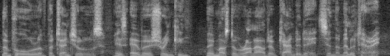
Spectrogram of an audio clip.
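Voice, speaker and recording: Low-voiced, formal, courteous retainer. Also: male voice, big pitch swings, a bit bright, a little hiss or hum. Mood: grave. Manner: formal, measured, ornate wording. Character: courteous, formal, grave manservant-like companion of a lady. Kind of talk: video game cutscene acting. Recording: music clearly behind the voice.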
